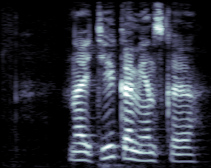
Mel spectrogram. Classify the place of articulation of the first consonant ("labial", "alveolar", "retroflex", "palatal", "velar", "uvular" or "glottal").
alveolar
